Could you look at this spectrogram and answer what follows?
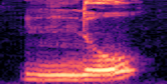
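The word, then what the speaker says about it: nos: Okay, and then for the plural, no, vos, and then leur. Okay, so remember, even if you get this final S, you don't pronounce it, as it was the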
